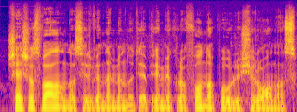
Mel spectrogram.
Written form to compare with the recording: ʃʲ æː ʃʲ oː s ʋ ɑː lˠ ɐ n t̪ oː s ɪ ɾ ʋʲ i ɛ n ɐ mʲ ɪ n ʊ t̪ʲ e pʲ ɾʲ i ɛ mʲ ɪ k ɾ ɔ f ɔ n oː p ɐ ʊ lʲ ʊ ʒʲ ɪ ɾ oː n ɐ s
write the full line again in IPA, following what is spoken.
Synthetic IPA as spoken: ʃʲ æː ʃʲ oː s ʋ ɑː lˠ ɐ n d̪ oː s ɪ ɾ ʋʲ i ɛ n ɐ mʲ ɪ n ʊ t̪ʲ e pʲ ɾʲ i ɛ mʲ ɪ k ɾ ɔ f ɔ n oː p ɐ ʊ lʲ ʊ ʃʲ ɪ ɾ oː n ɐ s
